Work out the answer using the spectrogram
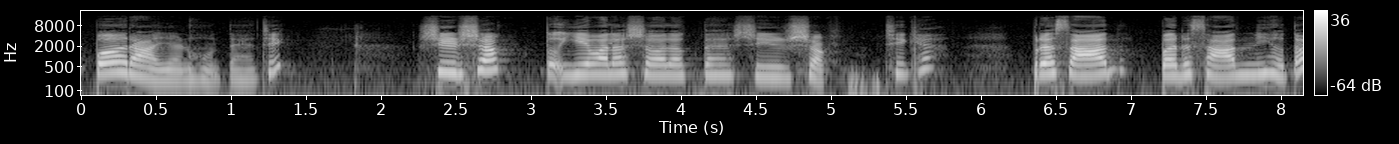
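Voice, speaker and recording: During an online spelling lesson, a woman walks through each step, says every word again, and keeps asking "okay?" and "ठीक है". She sounds high-pitched, pushed and bright, with no room sound in the recording.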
